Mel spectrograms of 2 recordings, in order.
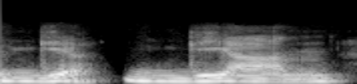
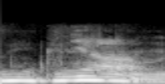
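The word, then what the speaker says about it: ज्ञान: It's the one that in Hindi they pronounce as the gyan. I think in Marathi you actually pronounce it as jnaan.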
